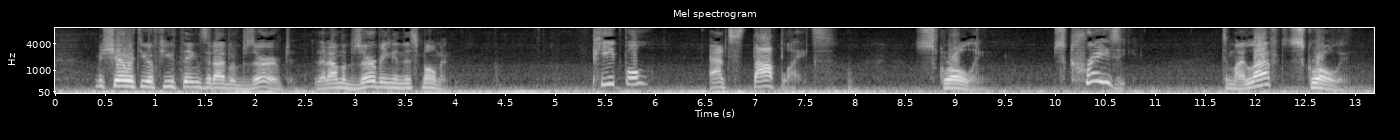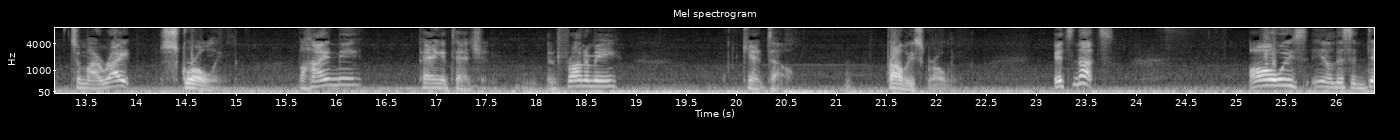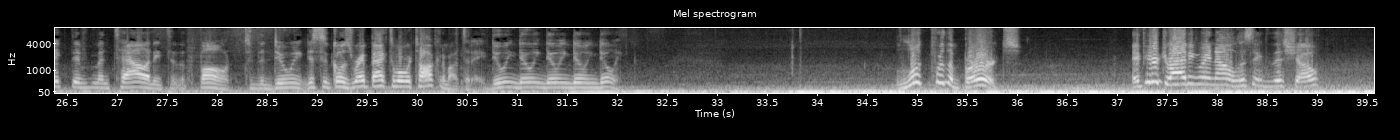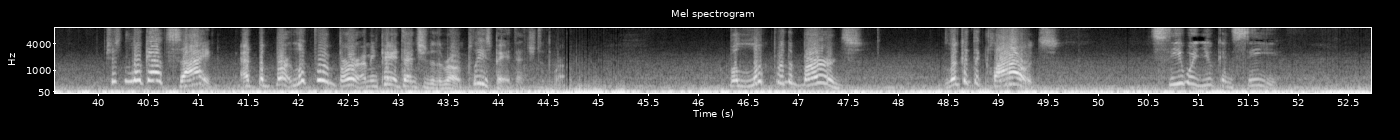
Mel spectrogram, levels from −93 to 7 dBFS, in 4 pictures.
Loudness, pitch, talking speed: -12 LUFS, 170 Hz, 140 wpm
